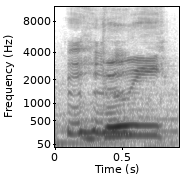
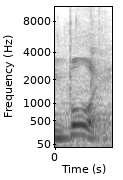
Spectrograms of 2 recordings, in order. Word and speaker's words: buoy: Look, you're not wrong to pronounce buoy that way. That's just how people say buoy when they're in America. It should be boy.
